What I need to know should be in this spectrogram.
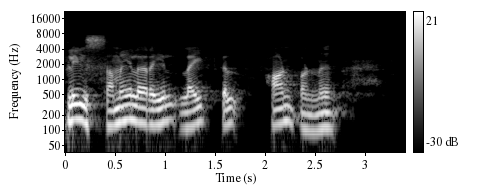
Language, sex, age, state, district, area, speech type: Tamil, male, 45-60, Tamil Nadu, Krishnagiri, rural, read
